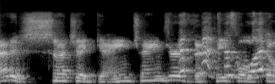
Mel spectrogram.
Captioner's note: laughing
